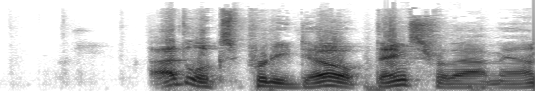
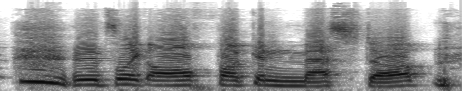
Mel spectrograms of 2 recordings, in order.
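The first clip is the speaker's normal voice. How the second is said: laughing; 5 semitones higher, 5 dB louder than usual. Real, not acted. Laughing while describing meme.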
